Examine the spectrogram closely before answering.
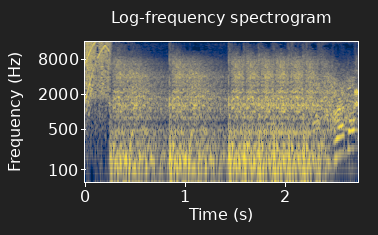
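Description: A basketball is dribbled in a steady rhythm, about three heavy bounces roughly half a second apart, over a loud, dense wash of crowd noise that never lets up.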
